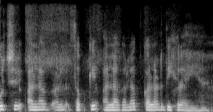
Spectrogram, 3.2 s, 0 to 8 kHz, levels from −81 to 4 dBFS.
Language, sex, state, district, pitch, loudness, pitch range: Hindi, female, Maharashtra, Mumbai Suburban, 195 Hz, -17 LUFS, 180-205 Hz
